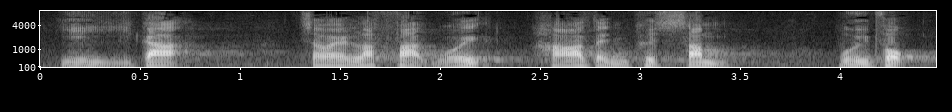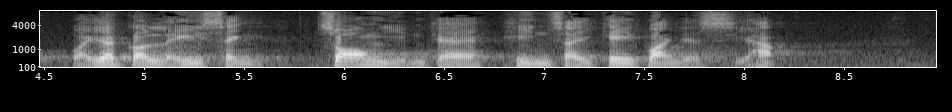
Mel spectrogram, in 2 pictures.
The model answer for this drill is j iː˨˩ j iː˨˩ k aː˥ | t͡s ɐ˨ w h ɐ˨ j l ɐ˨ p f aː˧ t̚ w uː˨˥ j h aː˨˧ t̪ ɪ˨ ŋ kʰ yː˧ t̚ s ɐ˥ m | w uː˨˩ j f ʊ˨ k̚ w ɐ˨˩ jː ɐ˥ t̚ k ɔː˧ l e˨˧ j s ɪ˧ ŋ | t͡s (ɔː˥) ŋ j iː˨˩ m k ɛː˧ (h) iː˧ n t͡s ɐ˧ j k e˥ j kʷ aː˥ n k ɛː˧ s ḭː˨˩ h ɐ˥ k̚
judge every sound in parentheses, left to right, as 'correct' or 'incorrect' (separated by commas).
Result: correct, correct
